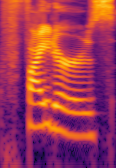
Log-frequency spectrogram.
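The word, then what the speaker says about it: FighterZ: earlier kay bob says Dragon Balls game name is pronounced fighters like it's the 90s not fighters II they probably shouldn't capitalize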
